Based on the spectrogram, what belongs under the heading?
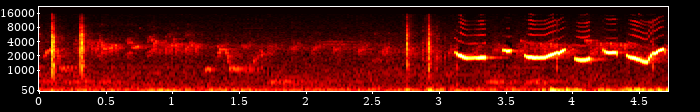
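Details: White-rumped shama singing competitively: after quiet sharp ticks, loud clear whistled notes follow in a quick, varied sequence of upslurs and downslurs.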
